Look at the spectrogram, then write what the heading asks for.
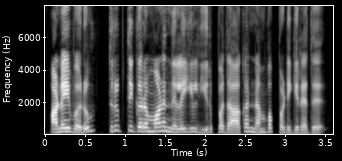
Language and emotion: Tamil, neutral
